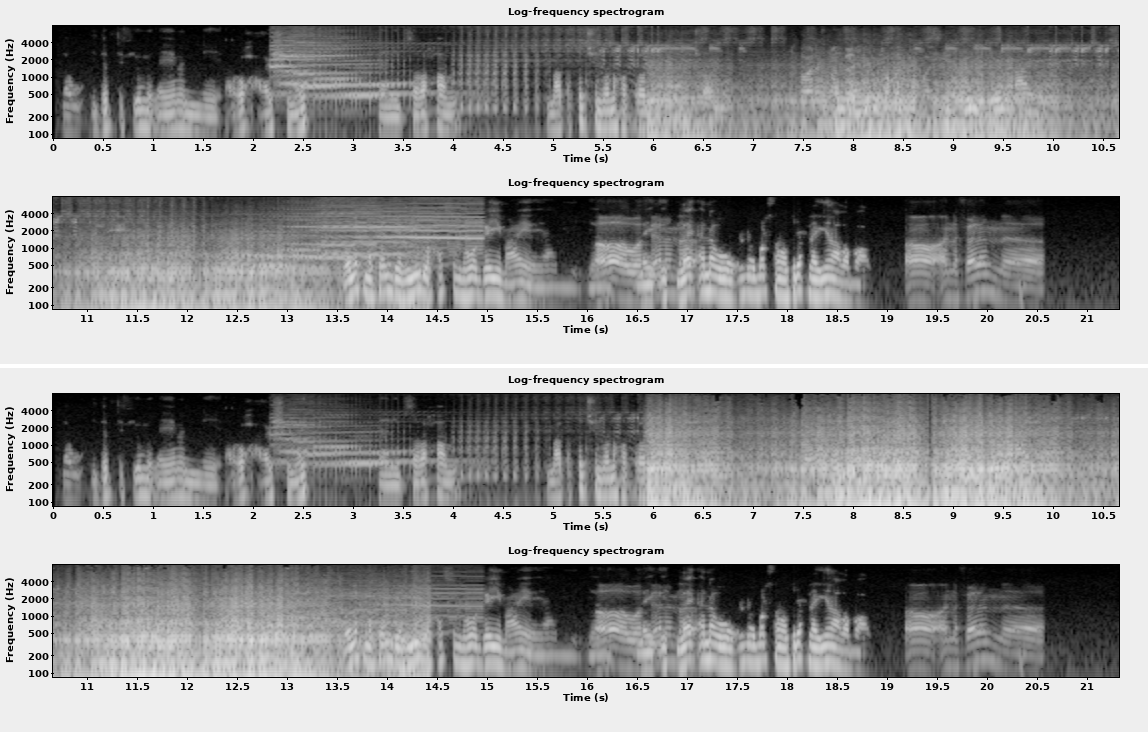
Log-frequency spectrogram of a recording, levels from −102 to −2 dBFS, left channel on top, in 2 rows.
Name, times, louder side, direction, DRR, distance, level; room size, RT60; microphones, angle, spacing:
voice 1, 0.1-2.6 3.2-4.1 4.9-6.8 7.8-10.2 13.3-16.2 16.5-18.8, left 1 dB, 10° left, 0.6 m, -28 dB
sound 1, 2.2-7.3 7.5-7.6 7.9-8.0 8.3-15.0, left 5 dB, 65° left, 3.4 m, -37 dB
sound 2, 5.9-14.4, right 7 dB, 65° right, 0.3 m, -22 dB
voice 2, 7.5-9.0 11.0-11.5 16.1-17.1 19.2-20.6, left 3 dB, 40° left, 1.8 m, -33 dB
head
